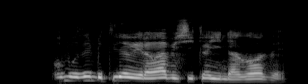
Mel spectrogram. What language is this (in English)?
Kikuyu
